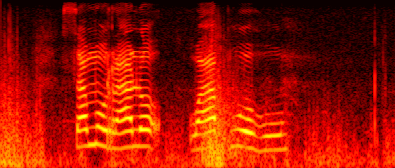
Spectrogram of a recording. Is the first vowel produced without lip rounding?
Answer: yes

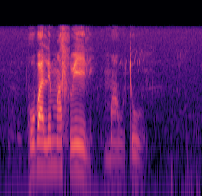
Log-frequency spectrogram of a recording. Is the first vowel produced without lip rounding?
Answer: no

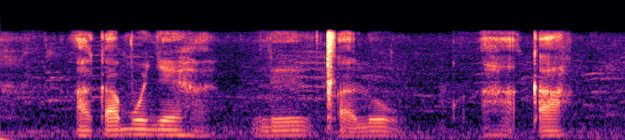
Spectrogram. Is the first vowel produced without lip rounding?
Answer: yes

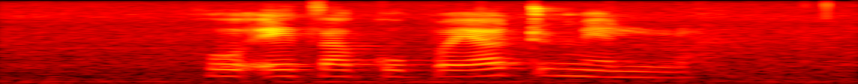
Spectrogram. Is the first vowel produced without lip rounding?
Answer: no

